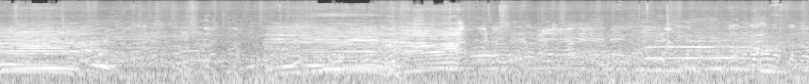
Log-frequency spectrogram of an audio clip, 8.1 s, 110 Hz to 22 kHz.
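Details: Friesian and crossbred bull calves at the Ambari cattle market (haat) in Dinajpur on 23 July 2025: overlapping, drawn-out lowing moos with rich harmonics, one after another, over a steady din of market chatter and voices.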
